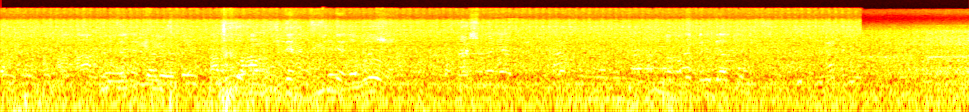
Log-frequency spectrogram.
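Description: Men talk in low voices nearby outdoors.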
